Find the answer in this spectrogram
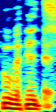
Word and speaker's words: Wits: So it pronounced Wits. It's Wits, yes.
